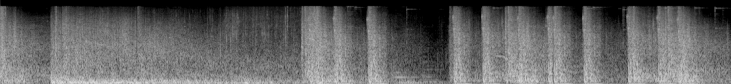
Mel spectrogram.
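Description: A rifle fires repeated loud shots that echo.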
